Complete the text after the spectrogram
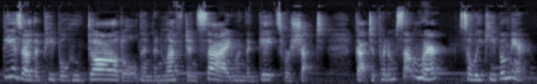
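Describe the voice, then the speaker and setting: A woman's voice: on the high side, lively intonation, normal speed, bright, forceful tone, soft background music. A woman voicing a proud, pompous male lion who calls himself king of the beasts, grand and gracious. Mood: matter-of-fact. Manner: grand, gracious, self-important.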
